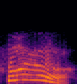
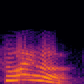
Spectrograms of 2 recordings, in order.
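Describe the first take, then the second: First: High, shrieking cry; shriek of fire. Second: High, loud alarm cry; cry of fire. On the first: Crowd of spectators shrieking in panic, high. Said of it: "joined in a general shriek of". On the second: Narrator tossing the rocket, yelling loudly to the room. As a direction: raise the alarm with a yell. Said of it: "with a cry of". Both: A narrator's reading.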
